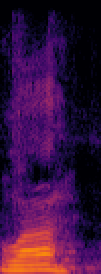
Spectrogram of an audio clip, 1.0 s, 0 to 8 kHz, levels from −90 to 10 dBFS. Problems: background sounds at intervals, background conversations at intervals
